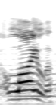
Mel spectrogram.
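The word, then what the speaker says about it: Laila: it's L-A-I-L-A, but it is pronounced Lila, folks, in Norway, in the Epcot Pavilion of Norway.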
